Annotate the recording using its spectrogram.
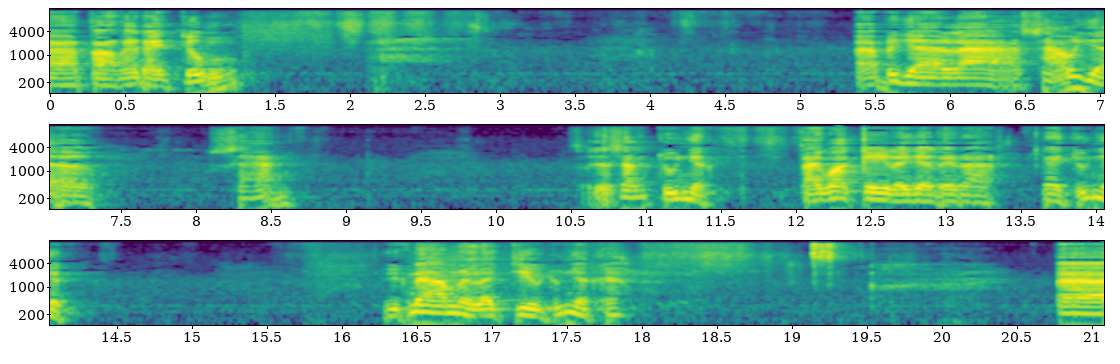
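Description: A middle-aged man speaks calmly and close to a microphone, with pauses between phrases.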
